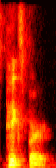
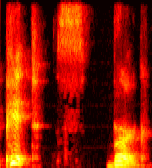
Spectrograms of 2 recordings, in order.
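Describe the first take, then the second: First: The first syllable sounds like 'pix'. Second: The first syllable sounds like 'pits'. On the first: The speaker calls it right. "you say it like P I X" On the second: The speaker calls it wrong. "please do not say Pittsburgh. That's not how you say it"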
